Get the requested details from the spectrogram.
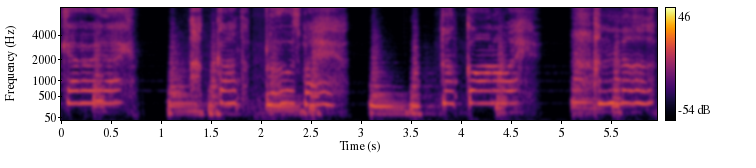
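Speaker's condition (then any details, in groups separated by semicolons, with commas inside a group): No condition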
